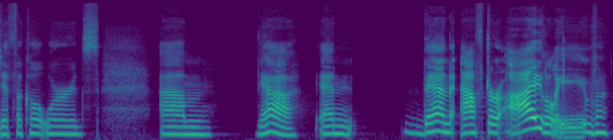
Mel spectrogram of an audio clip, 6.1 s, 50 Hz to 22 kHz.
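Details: Adult woman, a former congresswoman, with aphasia after being shot in 2011, relearning to talk and working with a speech-language pathologist; aphasia.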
